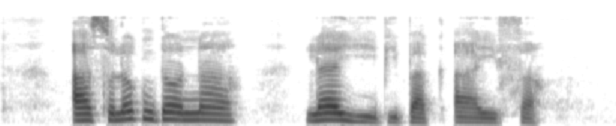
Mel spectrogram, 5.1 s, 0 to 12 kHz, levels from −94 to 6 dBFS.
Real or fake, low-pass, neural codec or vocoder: real; 7.2 kHz; none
